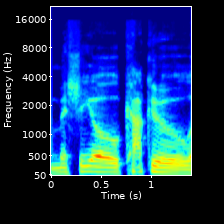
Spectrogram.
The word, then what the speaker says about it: Michio Kaku: down all the time but uh you know Michio Kaku uh I think that's how you pronounce his name correct yes you know he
